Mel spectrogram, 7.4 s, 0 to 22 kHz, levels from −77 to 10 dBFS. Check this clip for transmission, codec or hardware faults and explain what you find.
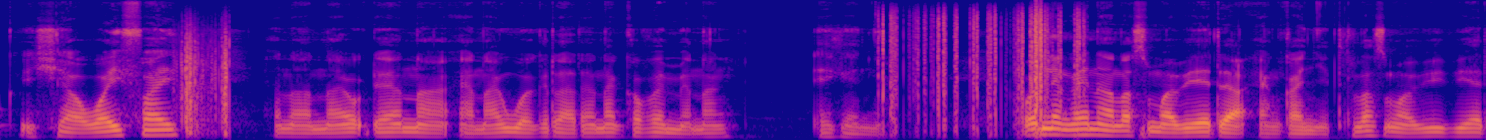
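Cable scratch noise, at 0.86 to 1.15 s and 4.27 to 5.44 s, is likely a worn cable or connector shifting contact resistance, giving rough rustling bursts about as loud as the speech.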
